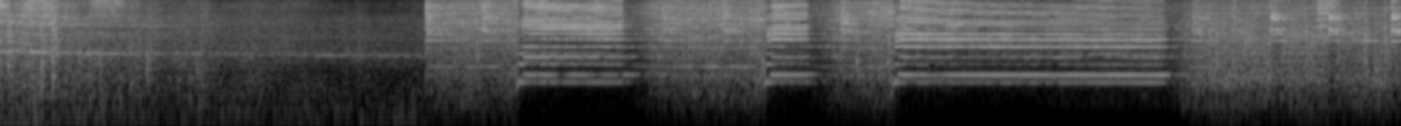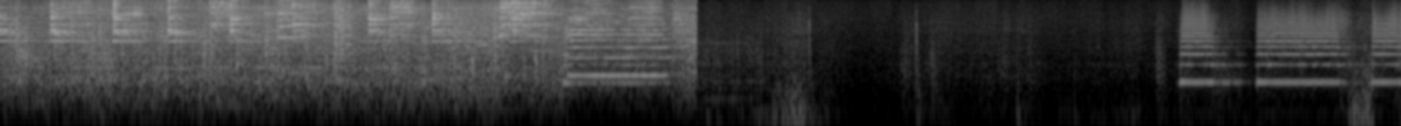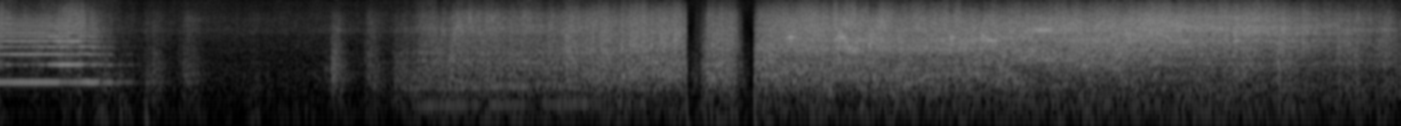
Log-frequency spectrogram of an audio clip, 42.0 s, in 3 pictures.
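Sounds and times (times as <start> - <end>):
rail cars rumbling and clattering: 0.0 - 22.2, 28.7 - 42.0
train horn blasts: 4.2 - 12.0, 19.6 - 21.0, 25.8 - 29.4.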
